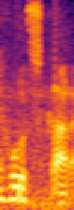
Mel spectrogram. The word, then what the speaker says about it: Huskar: a hero name um do you have your own way of pronouncing Husker in your native language is it just Husker or is it like uh oh it's like we say in Finnish we say huskar as well or who said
